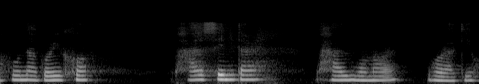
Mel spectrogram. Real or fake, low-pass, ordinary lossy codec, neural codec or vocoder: fake; 7.2 kHz; Opus, 64 kbps; codec, 24 kHz, 0.5 kbps, DualCodec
